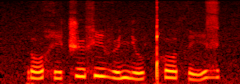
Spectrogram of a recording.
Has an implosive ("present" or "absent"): absent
